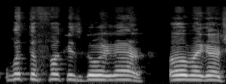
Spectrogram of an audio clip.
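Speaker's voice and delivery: high-pitched mock bewilderment; confused. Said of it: "all confused".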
